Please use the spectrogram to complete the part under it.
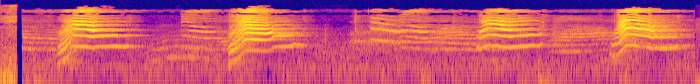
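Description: A cat meows four times at even intervals, each call rising and falling in pitch, fairly close and clear against a quiet room with no talking.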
